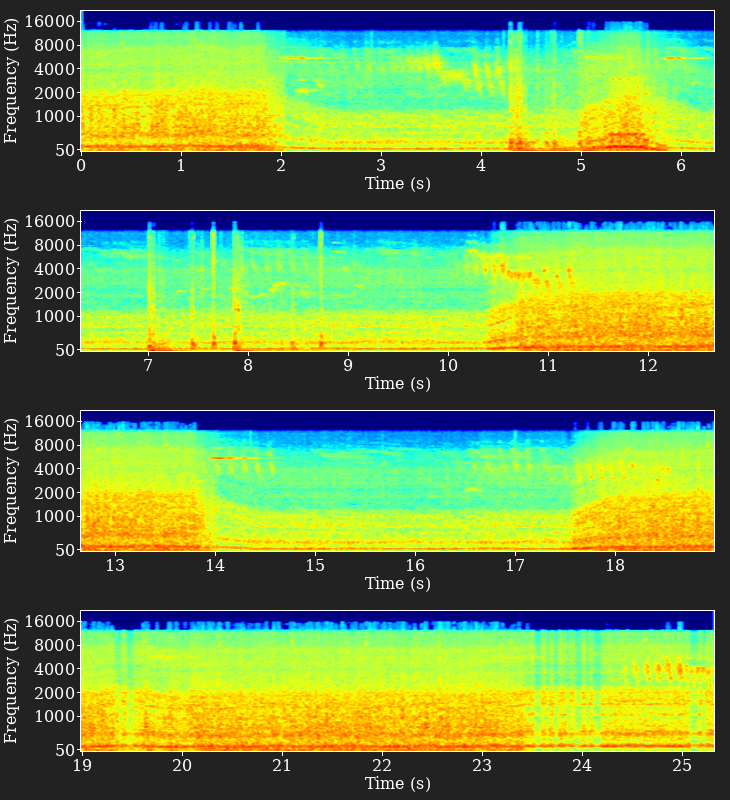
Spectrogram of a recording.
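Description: A heavy truck engine drones, swelling louder and dropping back at times.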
